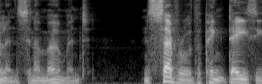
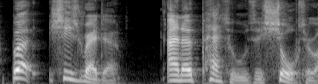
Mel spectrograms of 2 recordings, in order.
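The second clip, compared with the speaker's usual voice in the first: rose voice; 6 semitones higher, 9 dB louder than usual. Acted.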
